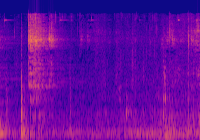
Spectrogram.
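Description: Brussels sprouts tossed by hand in a stainless steel mixing bowl, knocking and rattling against the metal: a sharp knock just after the start, then quieter shuffling.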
